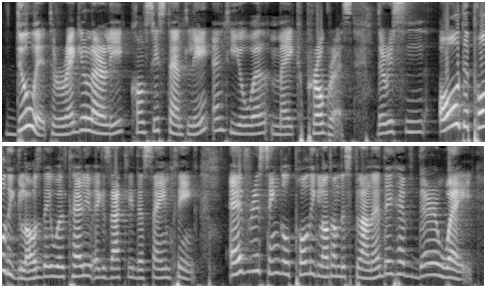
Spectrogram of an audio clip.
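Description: A woman with an expressive, medium-pitched voice speaks at normal speed. She is an English conversation coach whose first language is Polish, and her motivational talk on language learning is emphatic and encouraging, full of repeated key phrases.

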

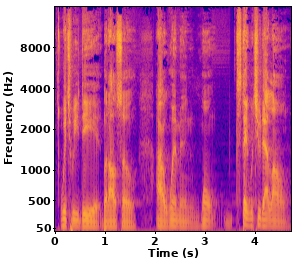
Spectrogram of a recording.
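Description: Deep-voiced man hosting a sports talk show. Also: fairly even intonation, unhurried. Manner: loose and conversational, with many fillers and restarts. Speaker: podcast host.

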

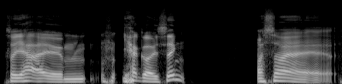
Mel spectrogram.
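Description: A young man co-hosting a podcast, telling a story in a casual, animated way and laughing often. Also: medium pitch, clear, resonant tone, no room sound, studio quality. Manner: animated storyteller, acts out quotes, laughs a lot. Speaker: podcast co-host.

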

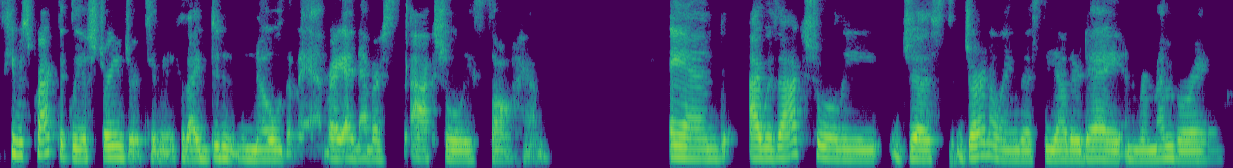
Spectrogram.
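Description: A woman's voice: on the low side, mellow, breathy edge. A woman from the Dominican Republic sharing her story as a guest in an interview, earnest and reflective, often repeating and restarting her words. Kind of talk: personal interview.

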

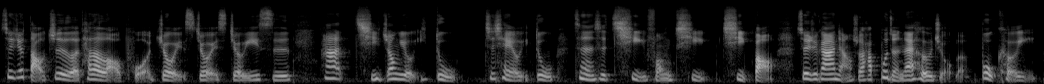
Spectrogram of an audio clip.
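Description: A woman's voice: mid-range voice, fairly quick, vocal fry, hardly any pauses, pushed and bright, breathy edge. A woman with a Taiwanese Mandarin accent, hosting a casual podcast lesson in which she chats and spells English words out letter by letter. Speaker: podcast host and English teacher.

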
